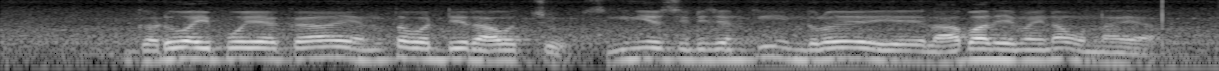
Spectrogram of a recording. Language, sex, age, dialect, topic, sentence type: Telugu, male, 18-24, Utterandhra, banking, question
